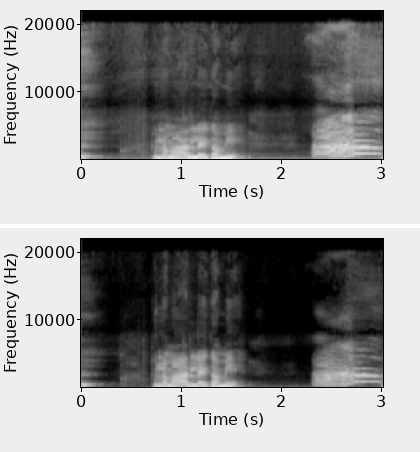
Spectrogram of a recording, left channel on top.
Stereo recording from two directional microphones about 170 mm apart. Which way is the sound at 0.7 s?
40° right (ahead or behind).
